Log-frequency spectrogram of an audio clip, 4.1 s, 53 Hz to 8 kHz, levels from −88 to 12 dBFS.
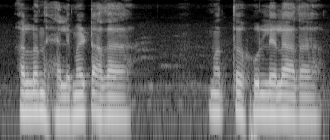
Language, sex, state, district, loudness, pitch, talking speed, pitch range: Kannada, male, Karnataka, Bidar, -16 LUFS, 130 Hz, 85 wpm, 120-140 Hz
